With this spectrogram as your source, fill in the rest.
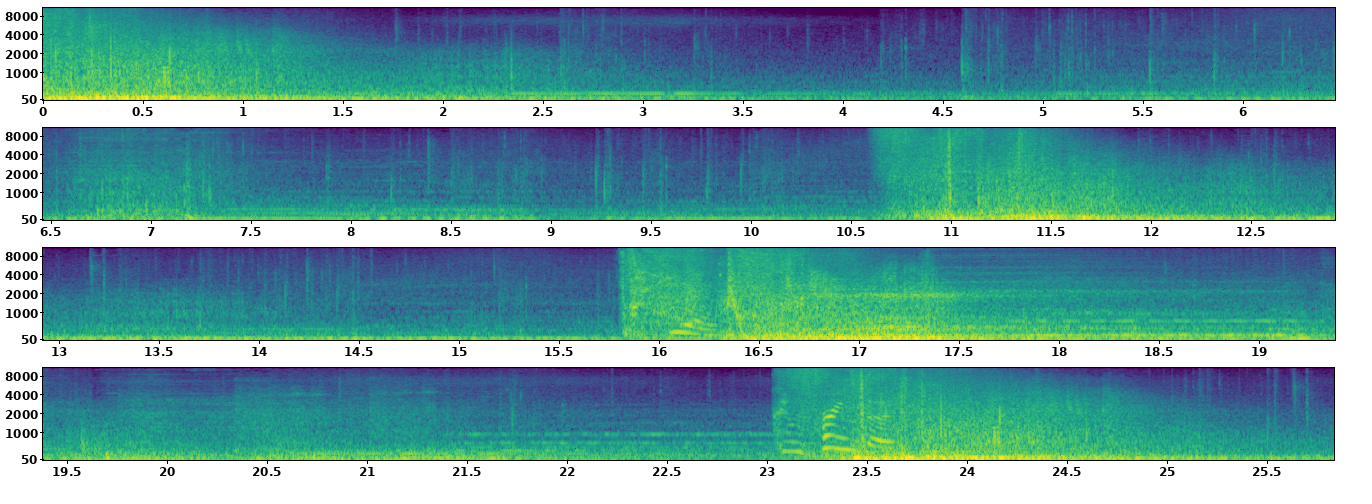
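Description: Confringo fire-spell blasts in the video game Hogwarts Legacy: four loud, booming explosions go off at uneven intervals, each trailing into rumble and clattering debris, with a brief spoken exclamation in the game.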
